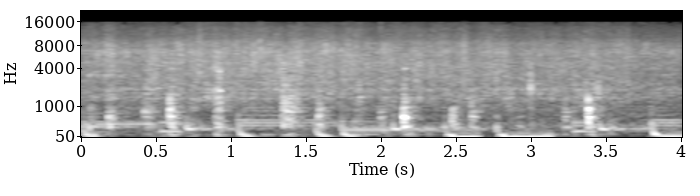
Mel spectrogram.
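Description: Chopped tomatoes and onions sizzling in hot oil in a pan, with a spatula stirring them and knocking and scraping against the pan in short, irregular strokes.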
